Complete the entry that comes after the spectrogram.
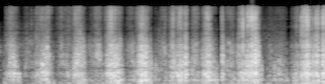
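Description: Fingertips and long nails scratch and rub across a white fabric bed sheet on a bed, heard up close. About seven uneven rasping strokes swell and fade, each a dry, papery scrape centered in the midrange with a bright hiss on top.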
